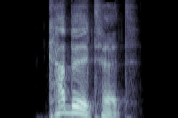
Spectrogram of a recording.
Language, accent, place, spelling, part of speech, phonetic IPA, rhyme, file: German, Germany, Berlin, kabbeltet, verb, [ˈkabl̩tət], -abl̩tət, De-kabbeltet.ogg
- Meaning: inflection of kabbeln: 1. second-person plural preterite 2. second-person plural subjunctive II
